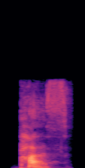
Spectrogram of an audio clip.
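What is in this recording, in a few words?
"pus", medical English, British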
